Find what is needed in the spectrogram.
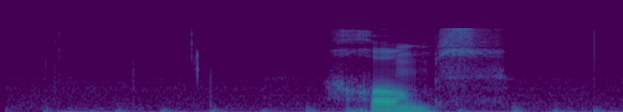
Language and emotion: Russian, neutral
